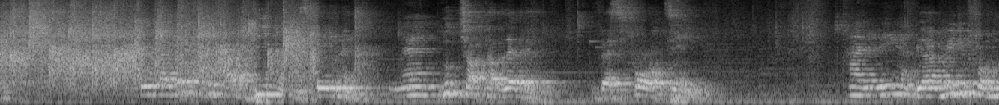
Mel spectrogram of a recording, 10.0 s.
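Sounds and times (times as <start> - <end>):
audience clapping: 0.0 - 3.8
speech: 1.4 - 7.2, 8.5 - 9.9.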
